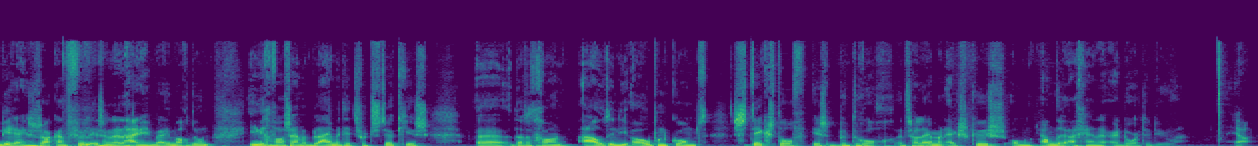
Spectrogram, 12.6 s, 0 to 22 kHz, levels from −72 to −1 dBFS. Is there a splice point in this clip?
no; 0 cuts

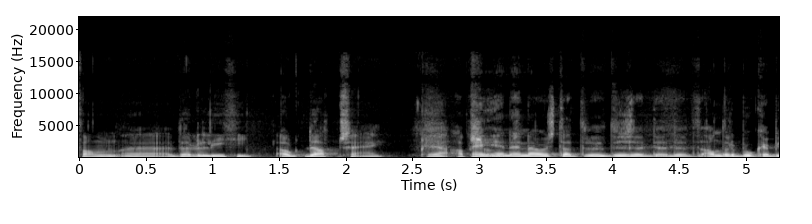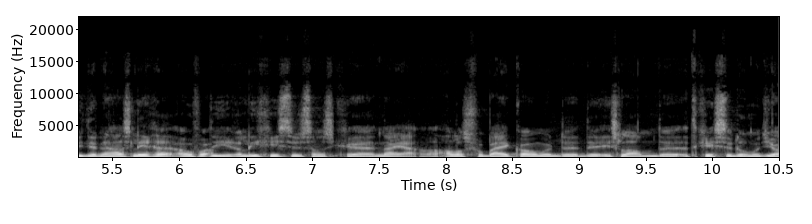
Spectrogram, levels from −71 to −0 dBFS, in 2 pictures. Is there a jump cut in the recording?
yes; 3 cuts; at 1.9 s, 6.2 s, 7.1 s

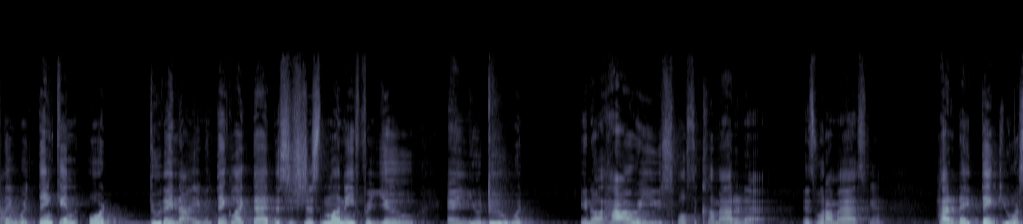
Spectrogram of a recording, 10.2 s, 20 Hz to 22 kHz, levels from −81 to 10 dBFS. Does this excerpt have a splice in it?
no; 0 cuts

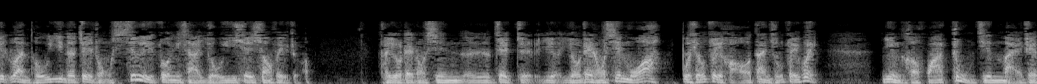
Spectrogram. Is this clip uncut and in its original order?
no; 1 cut; at 6.7 s

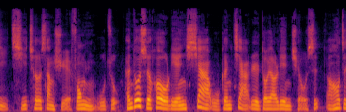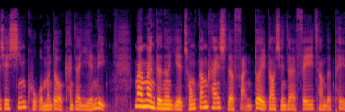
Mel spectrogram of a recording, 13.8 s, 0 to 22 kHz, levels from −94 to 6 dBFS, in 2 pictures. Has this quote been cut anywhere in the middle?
yes; 1 cut; at 2.5 s

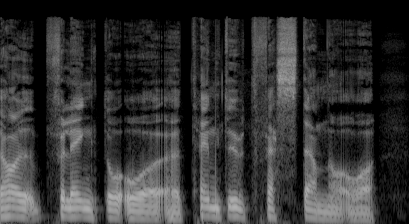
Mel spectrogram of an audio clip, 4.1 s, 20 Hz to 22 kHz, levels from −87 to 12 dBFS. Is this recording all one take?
yes; 0 cuts

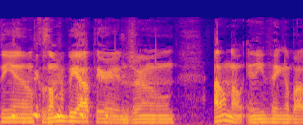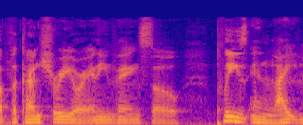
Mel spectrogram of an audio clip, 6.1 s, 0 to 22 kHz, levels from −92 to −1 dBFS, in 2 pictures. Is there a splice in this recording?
no; 0 cuts

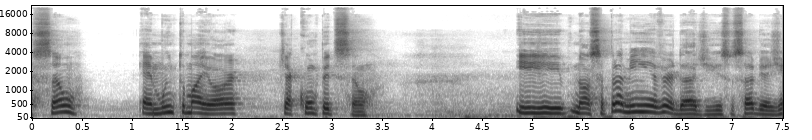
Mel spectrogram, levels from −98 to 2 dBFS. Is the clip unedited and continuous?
yes; 0 cuts

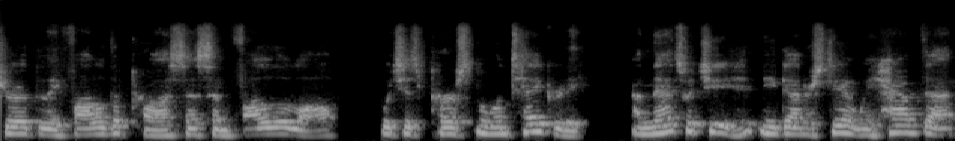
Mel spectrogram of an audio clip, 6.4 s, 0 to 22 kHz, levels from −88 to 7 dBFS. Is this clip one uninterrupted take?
yes; 0 cuts

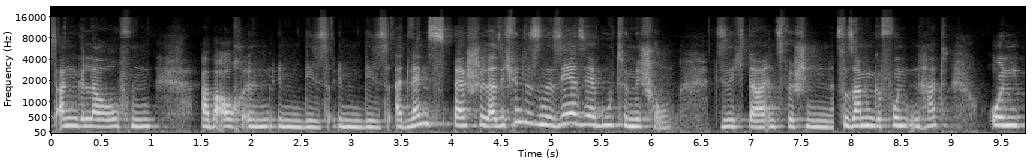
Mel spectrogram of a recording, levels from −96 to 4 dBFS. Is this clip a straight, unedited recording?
no; 2 cuts; at 2.8 s, 7.8 s

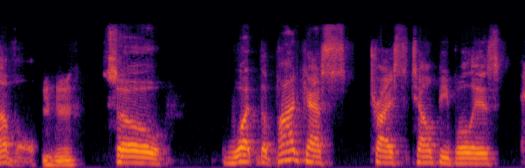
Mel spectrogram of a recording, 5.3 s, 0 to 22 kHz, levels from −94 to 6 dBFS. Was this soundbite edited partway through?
no; 0 cuts

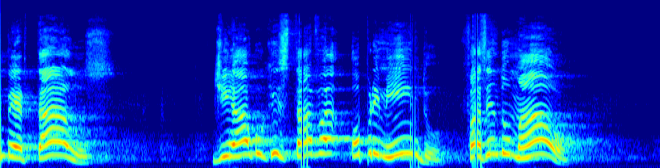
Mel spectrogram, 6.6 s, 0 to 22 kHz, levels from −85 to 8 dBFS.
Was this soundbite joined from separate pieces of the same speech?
no; 0 cuts

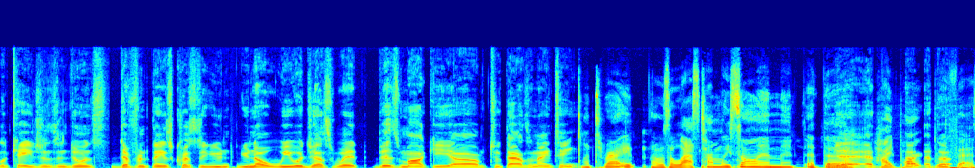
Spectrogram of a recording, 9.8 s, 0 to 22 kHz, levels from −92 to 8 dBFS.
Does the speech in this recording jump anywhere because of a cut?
yes; 2 cuts; at 1.1 s, 3.7 s

